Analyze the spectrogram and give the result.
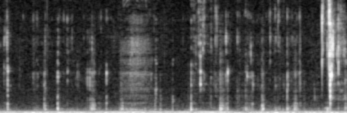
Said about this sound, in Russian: я отлично похрустела.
